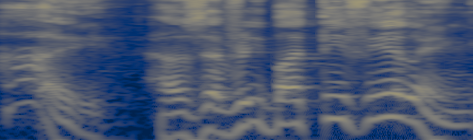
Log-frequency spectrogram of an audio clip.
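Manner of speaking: put-on easy, casual speech in a Russian accent. Recalling Yakov doing his routine at the table, play him: Yakov voice, Russian accent. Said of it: "With the Russian accent".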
